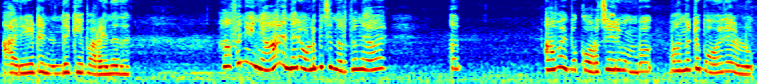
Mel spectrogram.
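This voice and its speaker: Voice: very high-pitched, animated, fast, long pauses, slight background noise. A performer voicing a bewildered young wife in a home-made doll drama, pleading in confusion and close to tears. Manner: pleading, confused, rising to tearful.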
